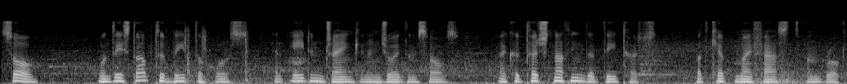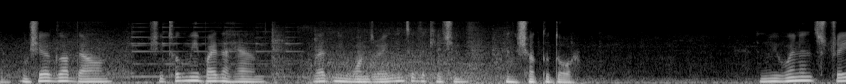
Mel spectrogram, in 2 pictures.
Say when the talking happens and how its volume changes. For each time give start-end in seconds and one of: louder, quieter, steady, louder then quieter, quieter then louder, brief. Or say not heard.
0.0-14.3 steady
16.1-16.8 brief.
